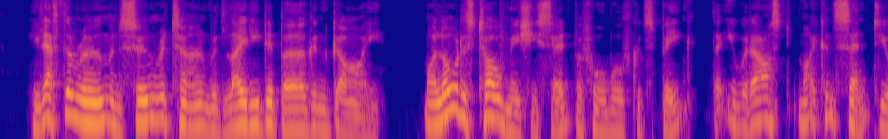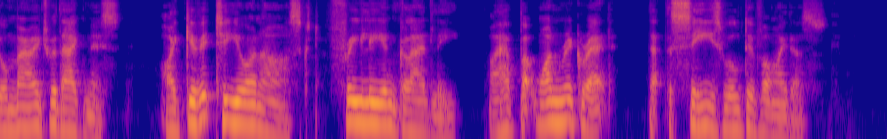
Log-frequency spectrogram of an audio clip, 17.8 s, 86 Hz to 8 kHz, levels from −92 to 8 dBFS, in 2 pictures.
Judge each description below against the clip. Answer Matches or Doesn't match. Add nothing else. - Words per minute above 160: Matches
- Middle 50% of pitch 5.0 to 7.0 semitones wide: Matches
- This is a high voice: Doesn't match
